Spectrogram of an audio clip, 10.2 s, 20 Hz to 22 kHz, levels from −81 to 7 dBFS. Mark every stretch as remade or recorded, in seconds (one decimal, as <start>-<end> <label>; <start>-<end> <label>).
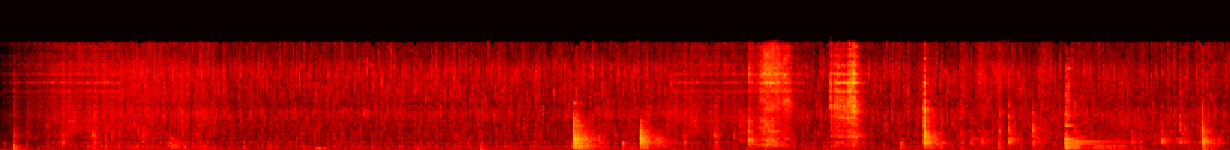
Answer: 0.0-1.0 remade; 1.0-5.6 recorded; 5.6-6.7 remade; 6.7-10.3 recorded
